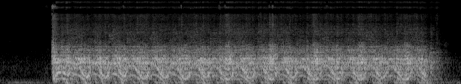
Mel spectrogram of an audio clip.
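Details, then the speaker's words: 1987 VW Scirocco 16V, sitting over 20 years: the starter churns steadily for about four seconds without firing, cranking too slowly; slow cranking, no start, cause unconfirmed. "I mean it's got a a little bit more but it's just doesn't seem like it's got enough uh to uh get that spinning decent"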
